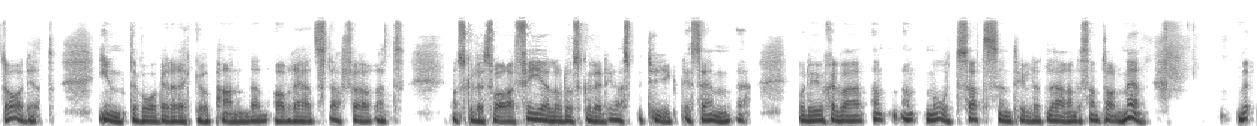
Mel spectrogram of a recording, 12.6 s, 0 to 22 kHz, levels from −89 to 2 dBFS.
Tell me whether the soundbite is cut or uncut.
uncut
